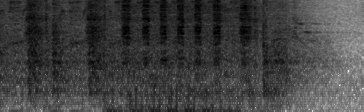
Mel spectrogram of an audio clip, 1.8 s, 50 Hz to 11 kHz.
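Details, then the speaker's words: Honda NTV650 motorcycle left unused 15 years: starter whirs, engine fires a rough one-second burst then dies; owner suspects it isn't drawing fuel; engine catches briefly but won't keep running. "This is trying, God love it, it is trying."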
